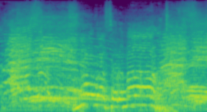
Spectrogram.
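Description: A crowd cheering and acclaiming at a church ceremony during a diploma presentation, loud, continuous overlapping voices shouting together throughout.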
